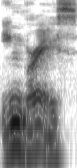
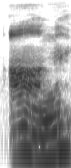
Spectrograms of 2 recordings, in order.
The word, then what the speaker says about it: Ingres: how to say it in grace is not correct on is what we've been taught to say so Jean Auguste Dominique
